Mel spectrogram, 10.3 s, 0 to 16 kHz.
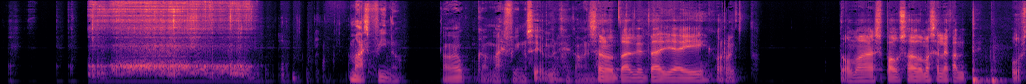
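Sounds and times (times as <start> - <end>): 
slurp of a strawberry protein shake drawn through a straw: 0.7 - 3.0
speech: 3.5 - 7.6, 8.4 - 10.2.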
